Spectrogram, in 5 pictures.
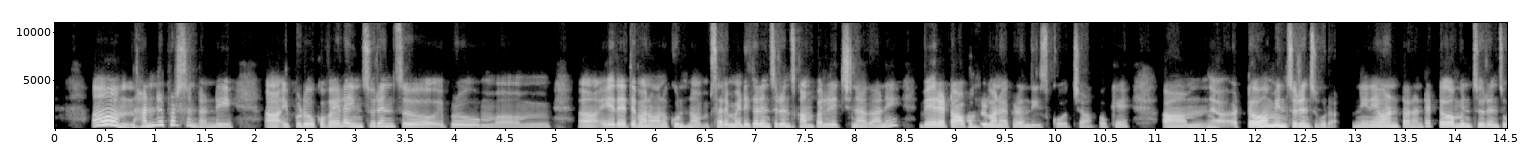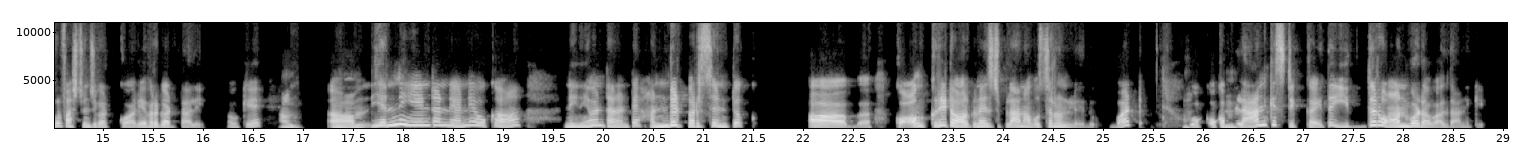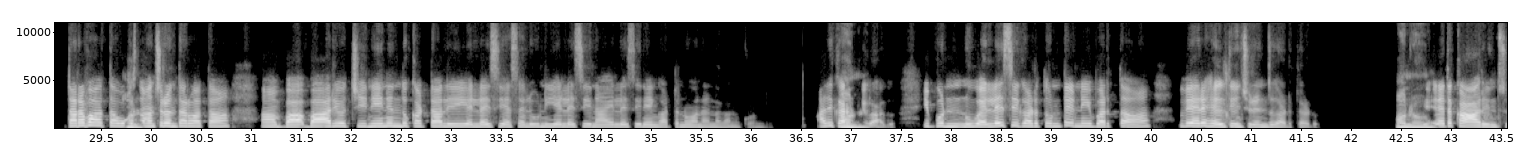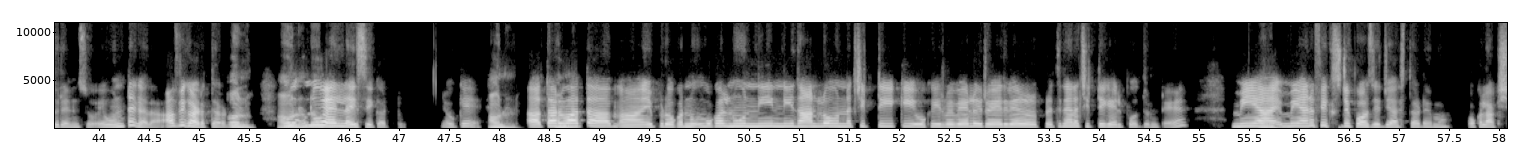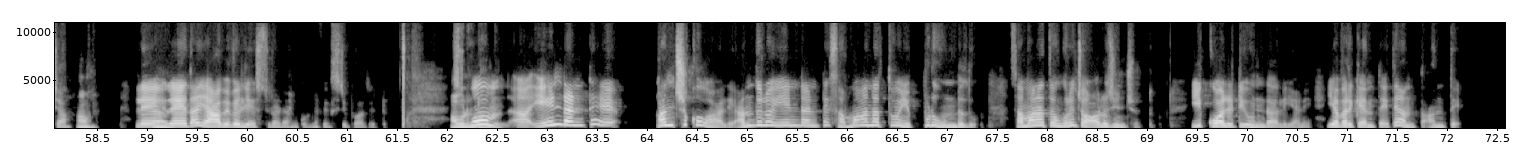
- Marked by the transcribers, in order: in English: "హండ్రెడ్ పర్సెంట్"; other background noise; in English: "మెడికల్ ఇన్‌సూరెన్స్"; in English: "టర్మ్ ఇన్‌సూరెన్స్"; in English: "టర్మ్ ఇన్‌సూరెన్స్"; in English: "ఫస్ట్"; in English: "హండ్రెడ్ పర్సెంట్"; in English: "కాంక్రీట్ ఆర్గనైజ్డ్ ప్లాన్"; in English: "బట్"; in English: "ప్లాన్‌కి"; in English: "ఆన్‌బోర్డ్"; in English: "ఎల్‌ఐసీ"; in English: "ఎల్‌ఐసీ"; in English: "ఎల్‌ఐసీ"; tapping; in English: "కరెక్ట్"; in English: "ఎల్‌ఐసీ"; in English: "హెల్త్ ఇన్‌సూరెన్స్"; in English: "ఎల్‌ఐసీ"; in English: "ఫిక్స్‌డ్ డిపాజిట్"; in English: "ఫిక్స్‌డ్ డిపాజిట్. సో"; in English: "ఈక్వాలిటీ"
- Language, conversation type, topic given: Telugu, podcast, ఆర్థిక విషయాలు జంటలో ఎలా చర్చిస్తారు?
